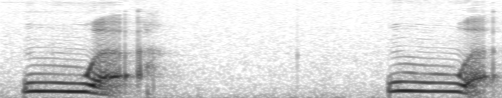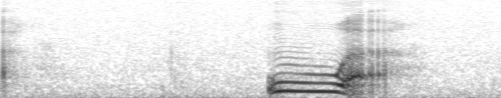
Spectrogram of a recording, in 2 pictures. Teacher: this diphthong consists of an oo sound followed by a schwa sound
